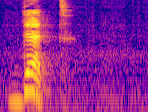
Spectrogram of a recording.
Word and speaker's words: debt: Second one بي بي death ما دهنا دبت دبت أو قرنت لكن وحلقوا نطقة لغو برنونس كرينا يا death debt debt ودين دين.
